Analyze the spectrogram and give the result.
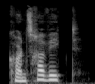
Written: kontravægt

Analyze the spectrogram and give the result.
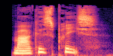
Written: markedspris

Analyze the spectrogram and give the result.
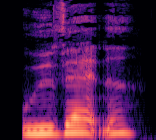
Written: udvandet

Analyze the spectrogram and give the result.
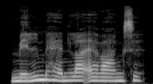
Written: mellemhandleravance

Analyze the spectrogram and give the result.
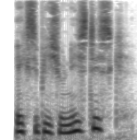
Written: ekshibitionistisk

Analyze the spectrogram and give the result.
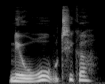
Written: neurotiker

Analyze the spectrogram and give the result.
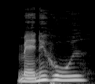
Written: mandehoved

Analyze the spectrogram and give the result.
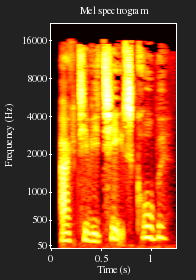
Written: aktivitetsgruppe

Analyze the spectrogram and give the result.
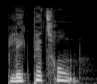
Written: blækpatron

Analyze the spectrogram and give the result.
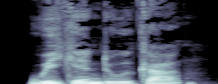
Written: weekendudgang

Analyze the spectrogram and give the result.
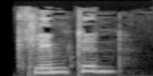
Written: klemten

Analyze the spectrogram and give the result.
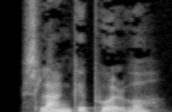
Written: slankepulver

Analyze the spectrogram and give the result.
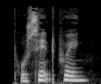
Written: procentpoint

